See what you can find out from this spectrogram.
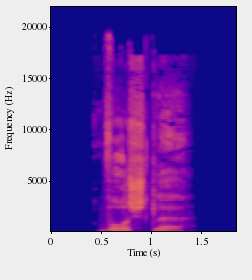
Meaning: inflection of wurschteln: 1. first-person singular present 2. first/third-person singular subjunctive I 3. singular imperative
- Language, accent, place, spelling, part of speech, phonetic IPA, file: German, Germany, Berlin, wurschtle, verb, [ˈvʊʁʃtlə], De-wurschtle.ogg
